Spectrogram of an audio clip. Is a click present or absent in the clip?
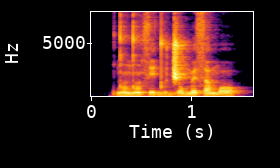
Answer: absent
